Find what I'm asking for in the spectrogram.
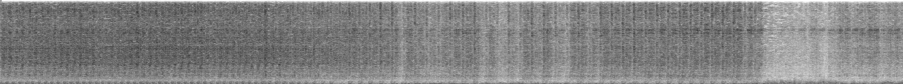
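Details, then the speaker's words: Moto Guzzi V-twin cafe racer, microphone moved to the back of the bike, runs with a deep, loud, lumpy beat at a steady idle, no knocks or rattles; normal running. "right okay there you go and so there it is running and hopefully the mic picked up the"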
